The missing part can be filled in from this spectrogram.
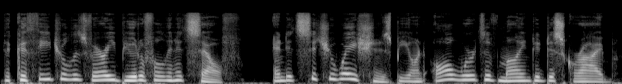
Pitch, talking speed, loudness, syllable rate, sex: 180 Hz, 175 wpm, -18 LUFS, 4.8 syllables/s, male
